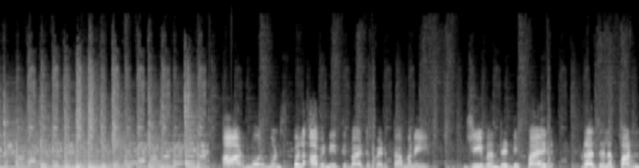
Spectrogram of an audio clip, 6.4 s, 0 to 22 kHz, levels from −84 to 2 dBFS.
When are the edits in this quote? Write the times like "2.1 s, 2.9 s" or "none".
2.0 s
